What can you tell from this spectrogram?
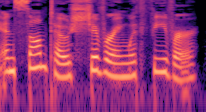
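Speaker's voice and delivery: usual speaking voice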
